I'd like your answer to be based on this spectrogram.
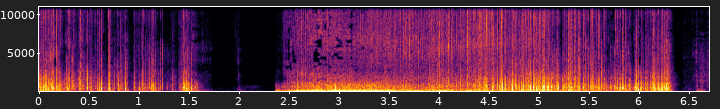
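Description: A round purple foam microphone windscreen is scratched with long nails from the top and the sides, giving a dense, rough crackling scrape heavy in low rumble. Quick scratching bursts come first, then a short silence, then about four seconds of steady, intense scratching that cuts off abruptly.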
